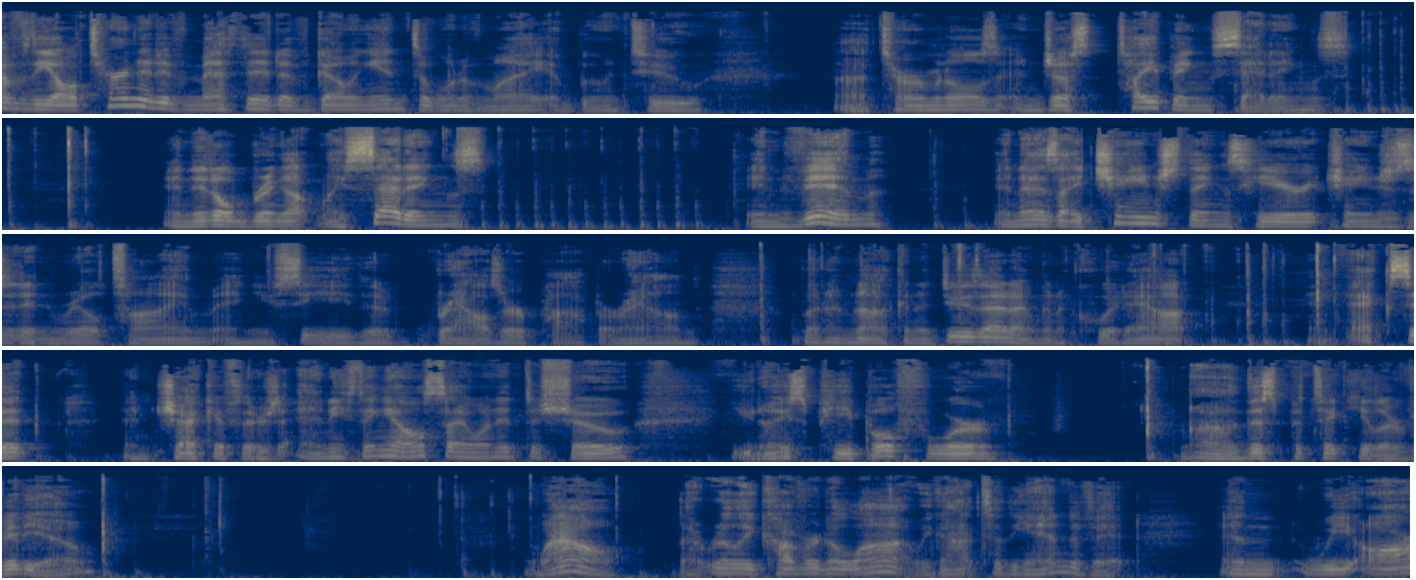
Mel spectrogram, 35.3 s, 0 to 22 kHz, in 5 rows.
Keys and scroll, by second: 9.2 ctrl+-, 11.7 ctrl+f, 21.2 ctrl+super+Left, 22.2 ctrl+super+Right, 26.7 ctrl+super+Left.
